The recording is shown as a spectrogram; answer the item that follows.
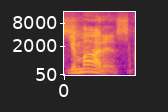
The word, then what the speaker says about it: Yamadas: along with My Neighbor's Yashuas. Am I saying that right? – Was what now? – My Neighbor's the Yamadas. – Yamadas. I knew I was going to say that wrong.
